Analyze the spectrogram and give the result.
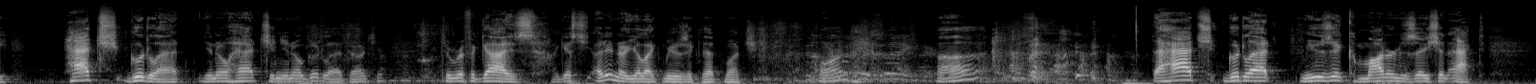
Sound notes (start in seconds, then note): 7.6 laughter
